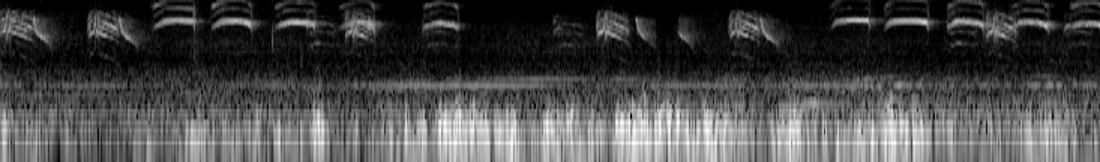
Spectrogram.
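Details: Bar-winged prinia pair, male and female calling back and forth: bursts of bright, ringing arched notes repeated in quick runs, with pauses between phrases, over low rumbling noise.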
